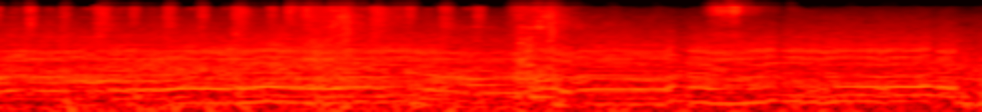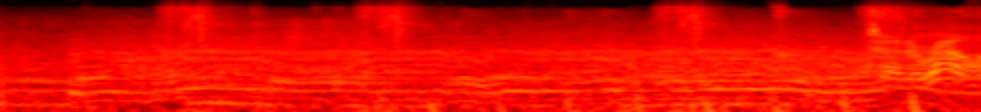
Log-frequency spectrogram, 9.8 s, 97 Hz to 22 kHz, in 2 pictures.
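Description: E-brake handbrake turn in the Forza Horizon 4 racing game, with a sustained engine drone and wavering tire squeal across the clip, mixed under speech.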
